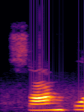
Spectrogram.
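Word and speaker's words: Tsangpo: सांगपो river याद रखना, एक साइलेंट है.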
